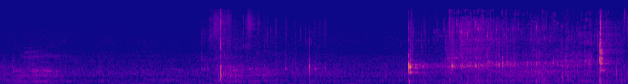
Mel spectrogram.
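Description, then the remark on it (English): Water pours from a jug that is about to run out of water into a container, starting with a few scattered drips and splashes before turning into a steady, gurgling stream partway through. No one speaks. “Now here's where the illustration kind of falls apart, because this jug is about to run out of water.”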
